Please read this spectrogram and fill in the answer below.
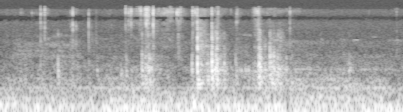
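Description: Faint, scattered small clicks of a beaded chain pacifier clip and a plastic pacifier being handled, as the clip's end is threaded through the pacifier's handle ring.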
